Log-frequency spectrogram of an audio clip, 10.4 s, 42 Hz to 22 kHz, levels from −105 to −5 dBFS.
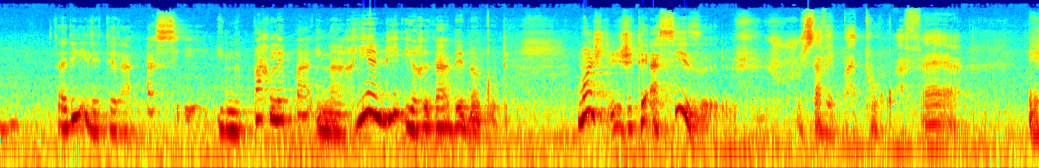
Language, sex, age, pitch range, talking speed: French, female, 60-79, 150-220 Hz, 160 wpm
